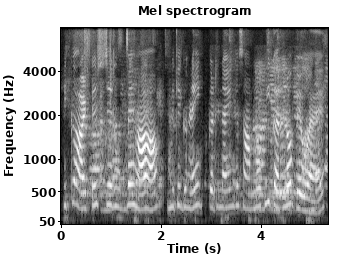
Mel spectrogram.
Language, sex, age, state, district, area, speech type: Sindhi, female, 45-60, Uttar Pradesh, Lucknow, rural, spontaneous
